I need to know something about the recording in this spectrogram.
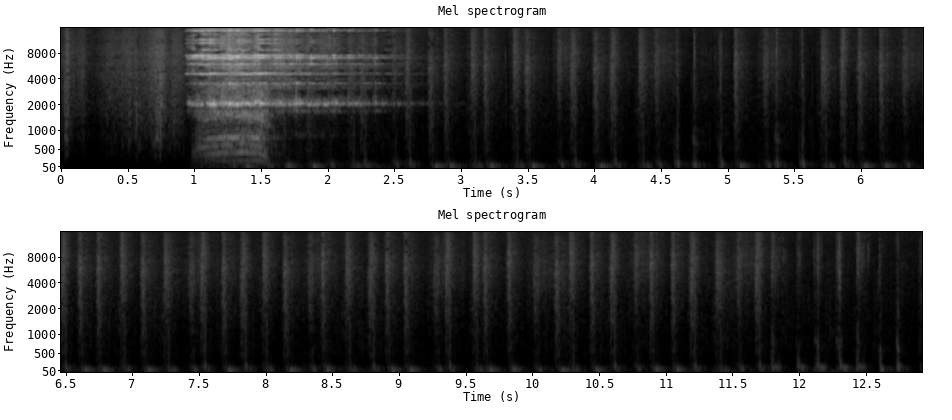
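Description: Footsteps patter quickly on soft ground.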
